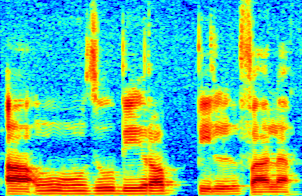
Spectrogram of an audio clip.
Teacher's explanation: ada huruf qaf yang diberhentikan dengan tanda waqaf itu disebut dengan hukum tajwid Qalqalah Kubro jadi membacanya dengan mantul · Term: qalqalah kubra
